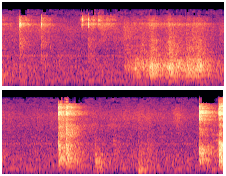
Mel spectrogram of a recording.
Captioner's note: balls ping pong hitting continues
